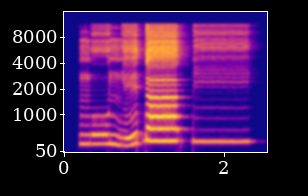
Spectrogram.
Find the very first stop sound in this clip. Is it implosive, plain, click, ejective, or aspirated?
implosive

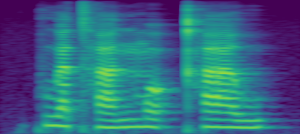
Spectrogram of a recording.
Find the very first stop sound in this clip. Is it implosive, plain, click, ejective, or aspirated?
plain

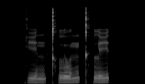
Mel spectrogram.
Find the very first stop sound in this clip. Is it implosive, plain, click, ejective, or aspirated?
plain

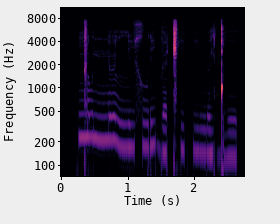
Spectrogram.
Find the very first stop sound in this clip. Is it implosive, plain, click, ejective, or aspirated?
click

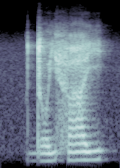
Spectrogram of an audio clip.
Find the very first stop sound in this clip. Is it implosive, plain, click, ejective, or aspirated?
plain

